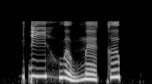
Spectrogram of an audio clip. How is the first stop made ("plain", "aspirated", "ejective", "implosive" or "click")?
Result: implosive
